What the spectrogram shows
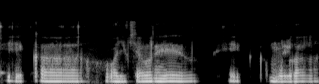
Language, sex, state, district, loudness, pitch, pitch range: Marathi, male, Maharashtra, Pune, -18 LUFS, 135 Hz, 135-140 Hz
